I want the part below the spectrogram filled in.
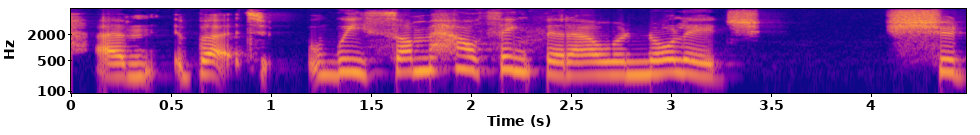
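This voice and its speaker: This woman has a British accent. Her pitch is high. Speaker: doctor and author. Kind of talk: interview about personal illness. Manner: passionate, strong.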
